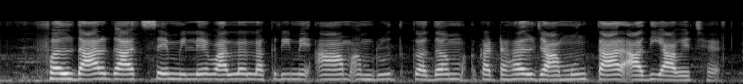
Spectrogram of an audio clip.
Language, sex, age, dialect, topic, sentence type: Maithili, female, 60-100, Angika, agriculture, statement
